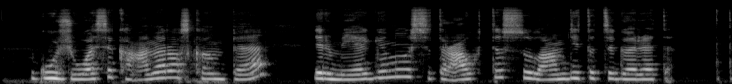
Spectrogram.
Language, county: Lithuanian, Alytus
